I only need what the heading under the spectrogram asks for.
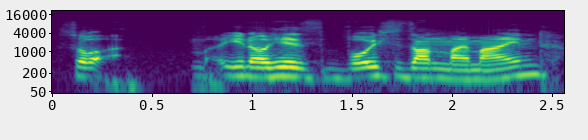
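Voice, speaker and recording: A man hosting a podcast in a casual, halting, rambling way from his apartment. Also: a little high, steady tone, bright, forceful tone, no room sound. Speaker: podcast host. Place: apartment, remote recording.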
